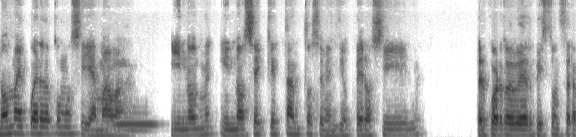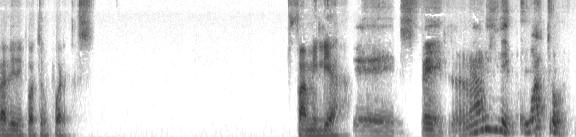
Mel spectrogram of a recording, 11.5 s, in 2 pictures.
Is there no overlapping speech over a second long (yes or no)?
yes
